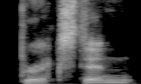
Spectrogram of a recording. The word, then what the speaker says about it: Brixton: I'm always jealous because they're in places like Brixton.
